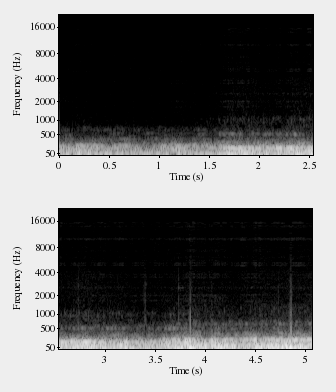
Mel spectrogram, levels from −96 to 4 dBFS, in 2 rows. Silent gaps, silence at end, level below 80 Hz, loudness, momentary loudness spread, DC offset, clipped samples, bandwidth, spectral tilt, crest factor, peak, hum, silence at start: none; 0 s; -18 dBFS; -19 LUFS; 15 LU; under 0.1%; under 0.1%; 0.7 kHz; -14 dB/octave; 16 dB; 0 dBFS; none; 0 s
